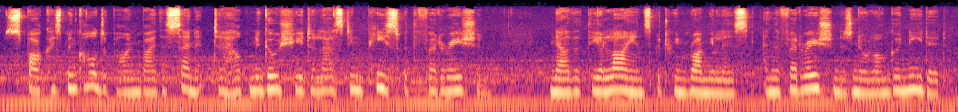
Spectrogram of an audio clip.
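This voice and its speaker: A woman's voice: mid-range voice, flat delivery, a little fast, background noise, close to an everyday voice. A woman playing a devoted, earnest Romulan follower of logic, with formal, careful phrasing in a sci-fi audio drama.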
